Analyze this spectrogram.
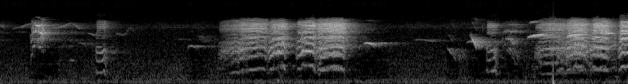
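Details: Wild red-shouldered macaw in natural habitat in Brazil, giving harsh, broadband screeching calls in bursts of about a second, separated by short whistled notes and quiet gaps.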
